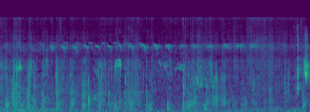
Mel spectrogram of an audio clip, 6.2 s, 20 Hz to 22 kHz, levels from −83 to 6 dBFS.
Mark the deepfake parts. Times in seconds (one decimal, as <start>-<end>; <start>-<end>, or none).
0.0-1.7; 2.4-2.8; 3.8-6.2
